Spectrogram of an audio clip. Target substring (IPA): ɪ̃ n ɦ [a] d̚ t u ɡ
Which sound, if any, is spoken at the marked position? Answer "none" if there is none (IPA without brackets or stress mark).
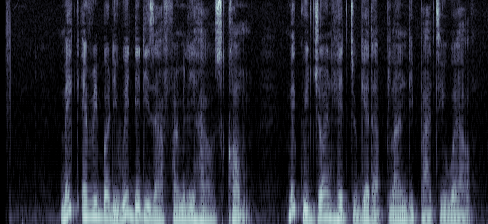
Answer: ɛ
